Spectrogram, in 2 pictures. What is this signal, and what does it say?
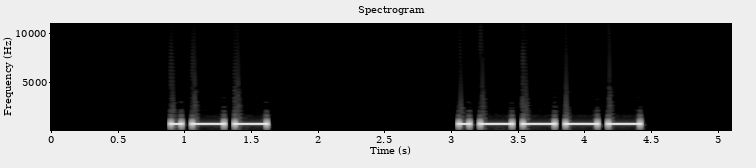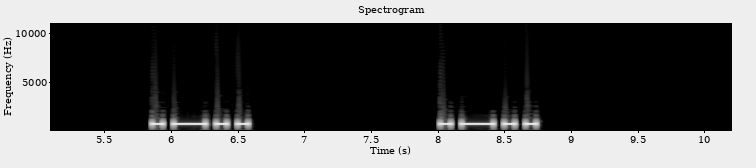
Morse code, heard as a keyed tone, about 15 wpm, spaced as for 5 wpm, 700 Hz. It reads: W1LL
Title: USA Call Signs - 6x Character Spacing - 15wpm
